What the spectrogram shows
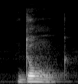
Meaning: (noun) 1. dung, manure 2. dong, the currency of Vietnam; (verb) singular past indicative of dingen
- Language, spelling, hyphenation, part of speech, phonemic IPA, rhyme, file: Dutch, dong, dong, noun / verb, /dɔŋ/, -ɔŋ, Nl-dong.ogg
